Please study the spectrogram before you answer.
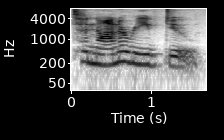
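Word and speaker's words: Tananarive Due: Tanana Du is how you say it if I understand correctly.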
